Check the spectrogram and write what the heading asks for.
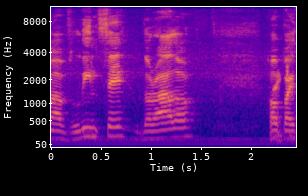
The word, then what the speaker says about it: Lince Dorado: We have a huge star, huge luchador, wrestler, if you know him, by the name of Lince Dorado.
